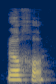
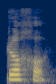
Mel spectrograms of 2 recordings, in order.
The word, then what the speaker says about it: rojo: Rojo. Rojo. Remember that the J makes a H sound.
